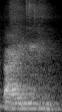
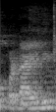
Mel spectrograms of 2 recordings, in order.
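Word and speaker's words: ptyalin: जिसे अपन बोलते हैं टाइलिन। क्या बोलते हैं? आपको नाम शायद होगा पता, वैसे हम लोग तो इसको पटाइलिन बोलते थे लेकिन ये टाइलिन ही ठीक है क्योंकि यहाँ पी साइलेंट होता है, टाइलिन, ठीक है।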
